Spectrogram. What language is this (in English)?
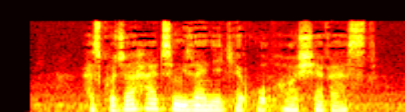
Persian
